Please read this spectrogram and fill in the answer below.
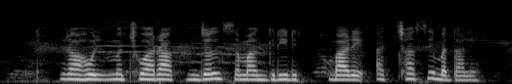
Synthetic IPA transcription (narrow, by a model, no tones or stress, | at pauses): ɾaːɦulmət͡ʃʰuwaːɾaːk̚d͡ʒəld̪sɐmaːɡɾiːɾ | baːɾeɐtːʃʰasebɐt̪aːlẽː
